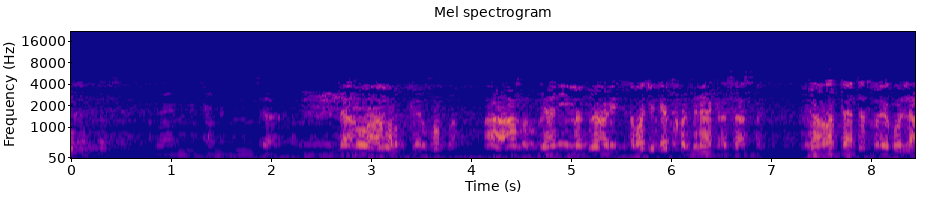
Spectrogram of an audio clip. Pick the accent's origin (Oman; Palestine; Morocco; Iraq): Palestine; Ramallah and al-Bireh Governorate; ونحن من قضاء رام الله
